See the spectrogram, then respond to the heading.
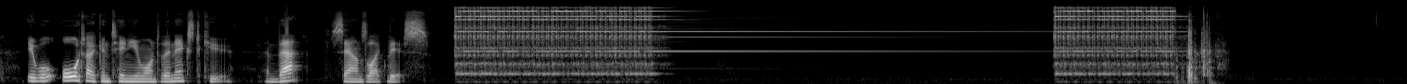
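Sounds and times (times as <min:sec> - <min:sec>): telephone ringing: 0:04.6 - 0:12.3
telephone receiver picked up: 0:10.6 - 0:12.3.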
